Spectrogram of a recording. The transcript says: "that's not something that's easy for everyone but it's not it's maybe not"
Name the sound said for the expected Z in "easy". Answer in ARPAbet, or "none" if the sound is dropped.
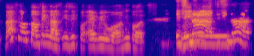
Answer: Z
